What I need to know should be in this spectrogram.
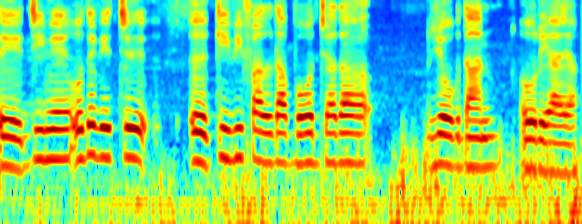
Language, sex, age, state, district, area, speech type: Punjabi, female, 45-60, Punjab, Jalandhar, urban, spontaneous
